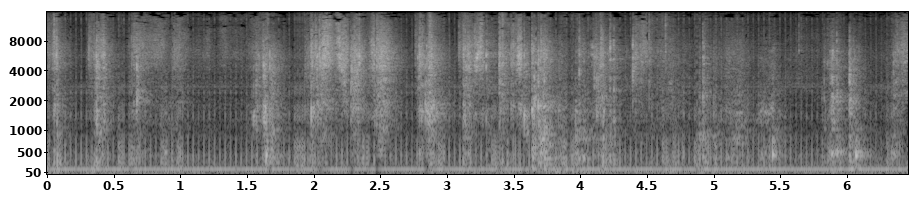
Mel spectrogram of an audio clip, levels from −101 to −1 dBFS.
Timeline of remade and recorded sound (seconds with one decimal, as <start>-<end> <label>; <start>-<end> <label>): 0.0-6.5 recorded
